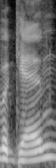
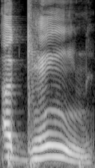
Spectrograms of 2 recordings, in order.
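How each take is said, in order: First: It is said in an American accent. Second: It is said in a Canadian accent. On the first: "instead of again" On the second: "they say again"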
